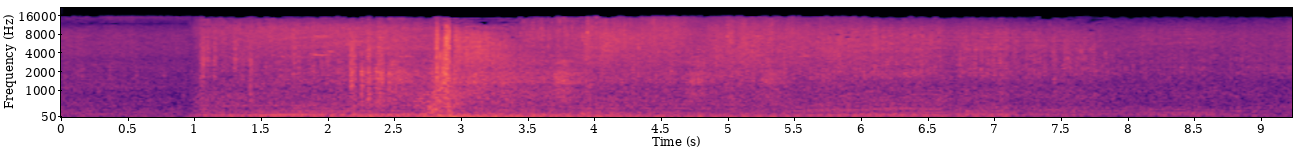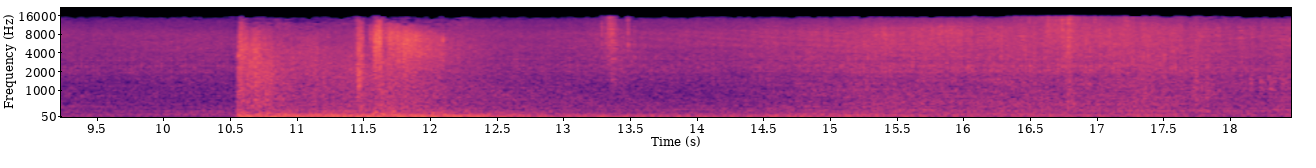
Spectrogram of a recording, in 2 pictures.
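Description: A heavy tank engine rumbles and roars as the tank drives.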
